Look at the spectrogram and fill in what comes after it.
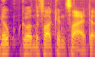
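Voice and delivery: ordinary talk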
